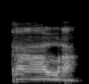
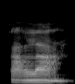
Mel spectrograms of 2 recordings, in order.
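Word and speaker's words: כלה: ya bright ya kalah ya Kaf ada dages ya kalau kap tanpa dages dia sama dengan kah Ya k ha sama dengan dia head ini bacaannya ya KH tapi kalau kap dikasih dages dia jadi k ya tanpa dages dia kaha ya Kaf ditambah fat lamet ditambah kamat tambah he jadi bacanya kalah yang artinya mempelai perempuan ya terus head ya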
